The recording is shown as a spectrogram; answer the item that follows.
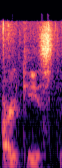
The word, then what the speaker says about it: artiste: There's an e at the end. You're right. Good point. You can pronounce it artiste, l'artiste.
